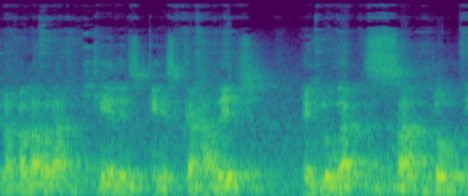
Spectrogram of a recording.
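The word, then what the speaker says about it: Kedesh: Oeste, es Kahadesh, que se pronuncia Kahadesh, pero se escribe Kedes, muy bien.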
